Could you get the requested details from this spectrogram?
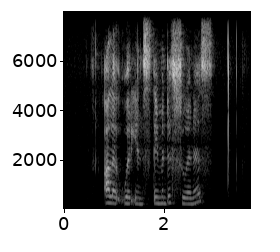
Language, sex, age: Afrikaans, female, 23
